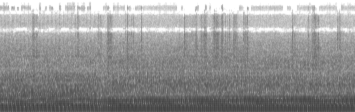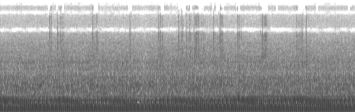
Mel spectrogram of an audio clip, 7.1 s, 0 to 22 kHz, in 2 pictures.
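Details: Barn-stored, neglected lawnmower on non-ethanol 89 octane fuel with stabilizer, run several minutes until hot: steady, even single-cylinder drone at constant speed, no misses, surging or knocks; healthy after repair.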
